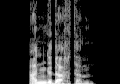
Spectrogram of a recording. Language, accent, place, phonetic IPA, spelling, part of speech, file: German, Germany, Berlin, [ˈanɡəˌdaxtəm], angedachtem, adjective, De-angedachtem.ogg
- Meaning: strong dative masculine/neuter singular of angedacht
